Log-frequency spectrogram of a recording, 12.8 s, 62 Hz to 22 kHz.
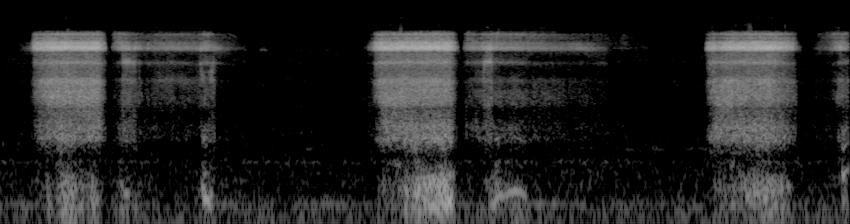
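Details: Slow, hissing, rattly snores, about 12 breaths a minute, with soft snorting between, from Grimace, a sleeping dog dreaming with his eyes open; ordinary dog snoring.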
